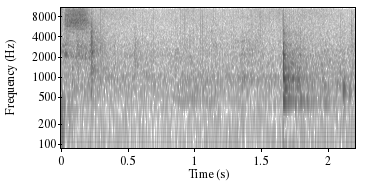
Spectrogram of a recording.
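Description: Quiet room tone, broken near the end by a single short knock with a brief ringing tail.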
